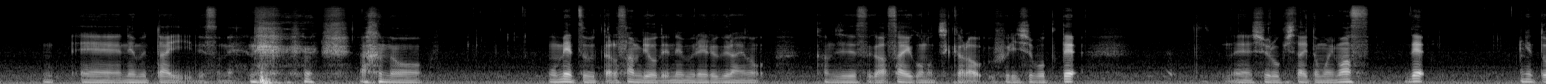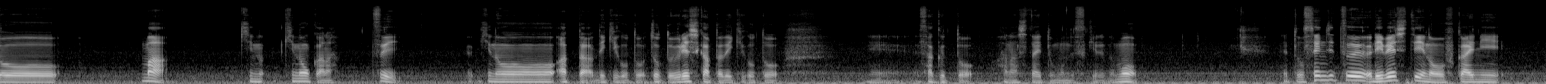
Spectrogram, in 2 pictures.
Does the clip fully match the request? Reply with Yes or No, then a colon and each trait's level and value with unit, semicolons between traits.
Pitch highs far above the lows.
No: average, 3.3 semitones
